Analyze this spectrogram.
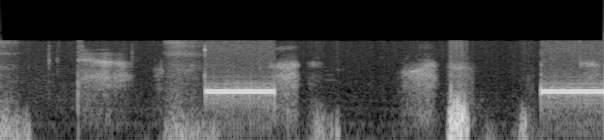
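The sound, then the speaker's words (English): A telephone ringback tone sounds while a call is transferred to voicemail: two steady, mid-pitched buzzes of about a second each, separated by a stretch of muffled, noisy line sounds. “Let me transfer you to his voicemail, just a moment.”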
